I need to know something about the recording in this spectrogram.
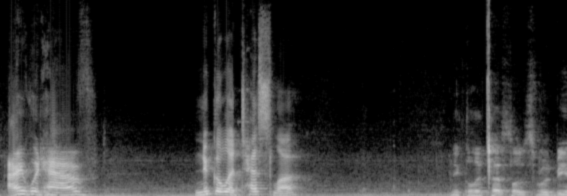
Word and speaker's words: Nikola: pretty cool stuff so nikolai tesla yeah and then um oh his name is nikolai tesla it's not nikola nikolai yeah i'm pronouncing it right it's okay okay you're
